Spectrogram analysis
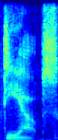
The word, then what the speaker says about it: Die Alps: It's called Die Alps, but it's pronounced D Alps because the Alps or whatever, German.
